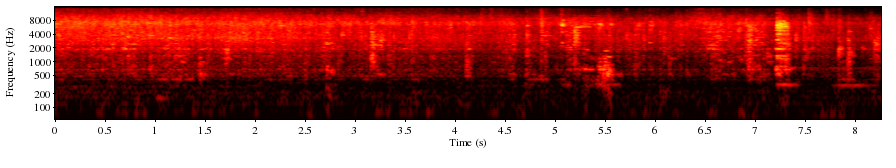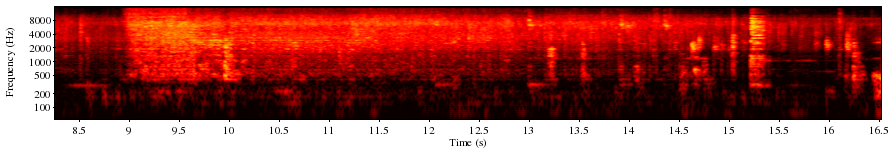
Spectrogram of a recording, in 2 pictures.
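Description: Grated ginger and cumin seeds frying in hot oil for a Bengali banana-blossom chop, a steady close sizzle with a brief louder surge of hissing partway through and scattered clinks of a spoon against the pan.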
